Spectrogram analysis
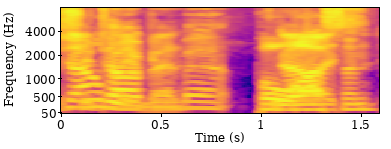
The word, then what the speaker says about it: Powassan: Yeah, it's Powassan. Powassan. Speedy, Powassan. remember on all pronunciations, just hand it off to somebody else.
